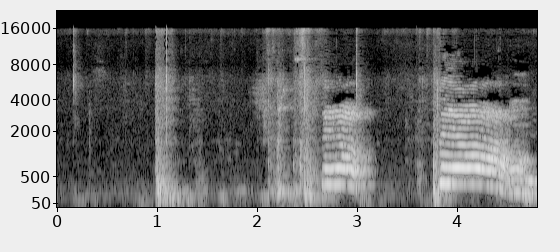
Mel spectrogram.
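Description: A punch thuds against a padded chest guard.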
